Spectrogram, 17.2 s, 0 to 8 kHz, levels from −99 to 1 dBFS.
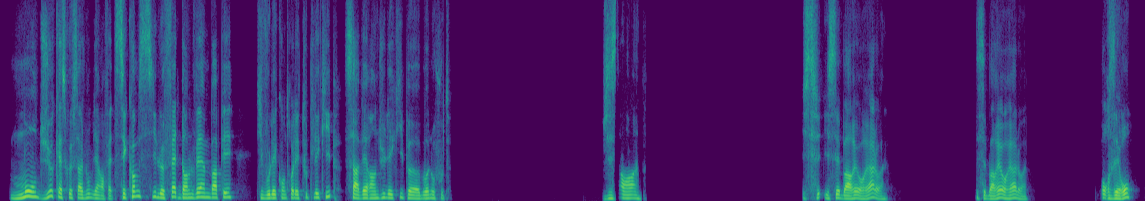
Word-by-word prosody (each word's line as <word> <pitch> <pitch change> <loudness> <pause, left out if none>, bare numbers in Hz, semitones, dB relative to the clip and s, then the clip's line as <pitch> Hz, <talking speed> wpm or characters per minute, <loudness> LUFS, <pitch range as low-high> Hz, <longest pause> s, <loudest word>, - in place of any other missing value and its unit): Mon 160 +12 +4
Dieu 175 - -2
qu'est-ce 165 -6 0
que 150 - -2
ça 145 0 +1
joue 150 +3 -4
bien 135 -3 -2
en 115 - -2
fait. 110 0 -7
C'est 155 - 0
comme 200 +7 +2
si 190 -1 -4
le 155 -3 +4
fait 185 +4 +1
d'enlever 150 +4 +2
Mbappé, 170 +1 +1 0.3
qui 135 - -6
voulait 140 +2 +3
contrôler 140 0 -1
toute 140 +5 -13
l'équipe, 185 +5 -2
ça 150 - +3
avait 140 +1 +4
rendu 135 +3 -1
l'équipe, 145 +1 -4
heu, 125 -3 +3
bonne 130 +2 0
au - - -2
foot. - - -15 2.3
J'y 115 +5 -4
sens 135 +2 -1
un 120 - -7 2.4
Il - - -10
s'est 150 - -3
il 130 - -5
s'est 140 +5 0
barré 120 0 +4
au 125 - +1
Real, 110 - +1
ouais. 105 - -6 1.4
Il - - -10
s'est - - -4
barré 120 +5 +2
au 150 - +3
Real, 135 +3 0
ouais. 100 -4 -7 1.1
Pour 145 -4 -1
0. 140 +7 +3
140 Hz, 170 wpm, -24 LUFS, 125-155 Hz, 2.4 s, Mon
